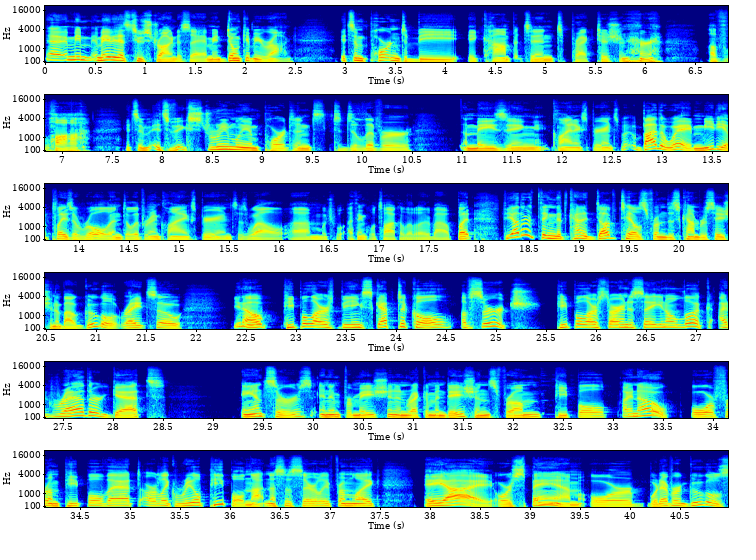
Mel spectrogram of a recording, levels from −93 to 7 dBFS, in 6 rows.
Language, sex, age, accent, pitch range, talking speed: English, male, 40-59, American, 110-160 Hz, 175 wpm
